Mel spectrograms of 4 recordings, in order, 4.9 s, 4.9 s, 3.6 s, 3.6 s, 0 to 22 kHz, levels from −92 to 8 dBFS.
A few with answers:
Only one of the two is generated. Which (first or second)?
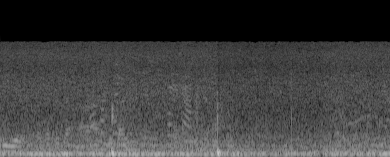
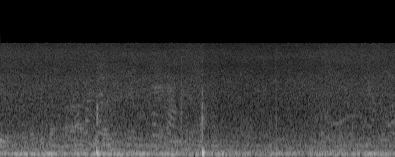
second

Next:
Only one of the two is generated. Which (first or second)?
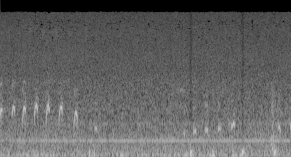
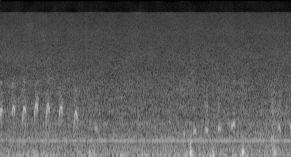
second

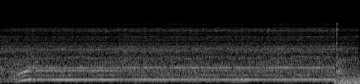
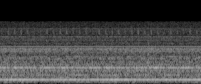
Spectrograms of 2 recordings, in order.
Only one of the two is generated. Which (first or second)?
first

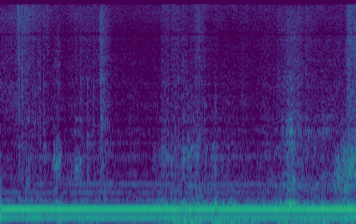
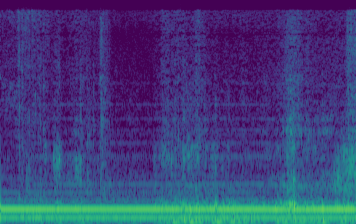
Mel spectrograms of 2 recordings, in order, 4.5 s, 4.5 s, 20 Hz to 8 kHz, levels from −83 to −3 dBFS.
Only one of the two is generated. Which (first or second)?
first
